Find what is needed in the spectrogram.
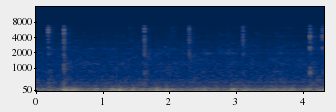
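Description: A handful of faint, irregular clicks of a stylus tip tapping on a tablet computer's screen while handwriting, over a low steady hum.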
